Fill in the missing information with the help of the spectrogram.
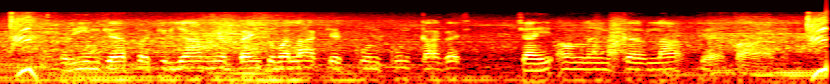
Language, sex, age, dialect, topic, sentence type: Maithili, male, 46-50, Angika, banking, question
